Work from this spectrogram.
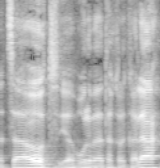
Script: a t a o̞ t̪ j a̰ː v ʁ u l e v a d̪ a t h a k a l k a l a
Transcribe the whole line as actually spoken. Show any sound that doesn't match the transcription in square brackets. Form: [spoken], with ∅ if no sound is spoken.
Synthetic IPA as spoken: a [t͡s] a o̞ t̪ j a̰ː v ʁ u l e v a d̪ a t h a k a l k a l a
